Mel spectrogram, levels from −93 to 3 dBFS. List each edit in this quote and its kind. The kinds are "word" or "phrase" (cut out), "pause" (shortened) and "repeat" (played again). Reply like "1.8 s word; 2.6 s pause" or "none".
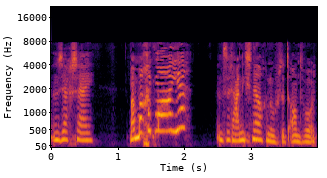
2.3 s pause; 2.7 s word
